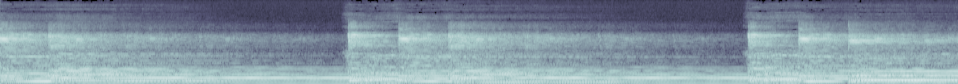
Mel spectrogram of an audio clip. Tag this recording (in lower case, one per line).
music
